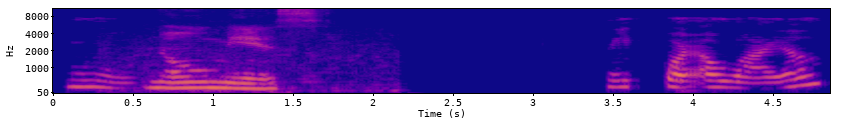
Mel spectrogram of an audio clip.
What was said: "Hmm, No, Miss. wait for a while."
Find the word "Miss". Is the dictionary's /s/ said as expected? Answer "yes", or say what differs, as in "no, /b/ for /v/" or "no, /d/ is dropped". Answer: yes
